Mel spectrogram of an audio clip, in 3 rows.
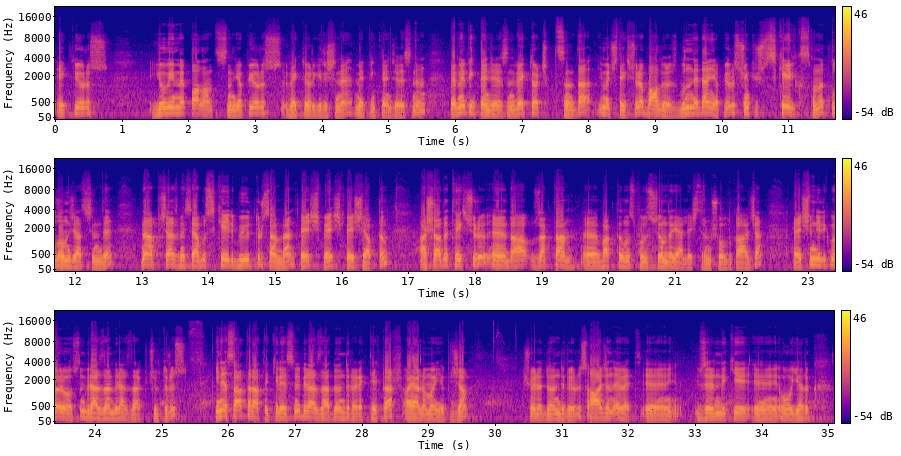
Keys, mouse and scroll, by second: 1.7-3.9 drag, 4.1-6.7 drag, 6.9-9.0 drag, 11.5-13.6 middle drag, 13.6-15.3 drag, 17.9-21.5 middle drag, 22.4-27.5 middle drag, 27.5-29.7 drag, 29.7 r.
